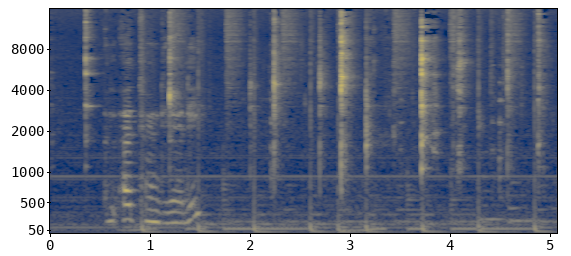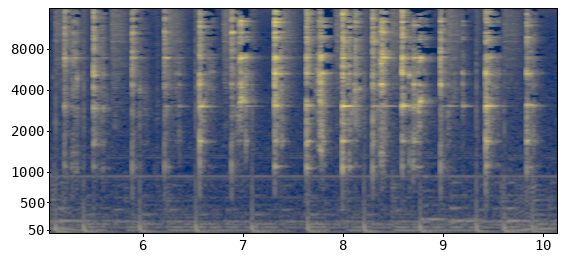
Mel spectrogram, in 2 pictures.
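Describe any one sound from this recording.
A spoon clinks and scrapes against a ceramic bowl.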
